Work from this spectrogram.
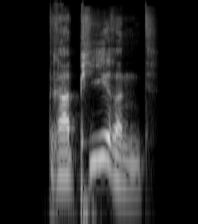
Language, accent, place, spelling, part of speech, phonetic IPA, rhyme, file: German, Germany, Berlin, drapierend, verb, [dʁaˈpiːʁənt], -iːʁənt, De-drapierend.ogg
- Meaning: present participle of drapieren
